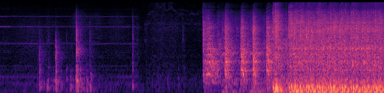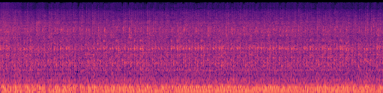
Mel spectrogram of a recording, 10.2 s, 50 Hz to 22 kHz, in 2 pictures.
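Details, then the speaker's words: Can-Am Outlander 800 XTP that had no power and hardly ran, after battery holder replaced: cranks briefly, catches and settles into a steady, even idle with a smooth low rumble, warming up; normal idle, charging 14.5 volts. "let it warm up for a [Music] minute sounds good put this heat shield back on here"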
